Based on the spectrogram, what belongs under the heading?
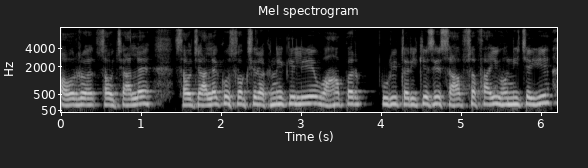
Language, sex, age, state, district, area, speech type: Hindi, male, 30-45, Uttar Pradesh, Jaunpur, rural, spontaneous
